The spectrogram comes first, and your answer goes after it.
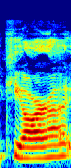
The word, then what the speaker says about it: Ciara: A friendly Irish man on YouTube told me Kira.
